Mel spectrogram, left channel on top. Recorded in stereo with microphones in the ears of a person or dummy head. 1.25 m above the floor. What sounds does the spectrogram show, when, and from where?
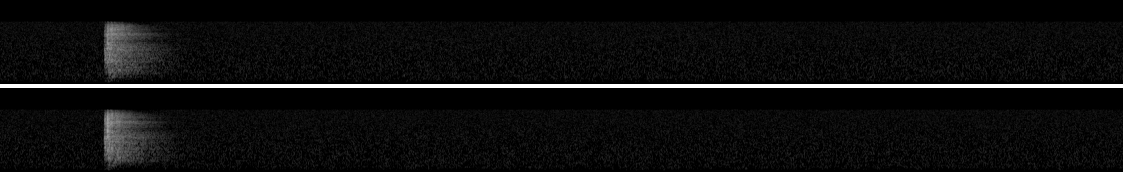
1.0 s a camera shutter: 20° right (ahead or behind), 6.5 m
